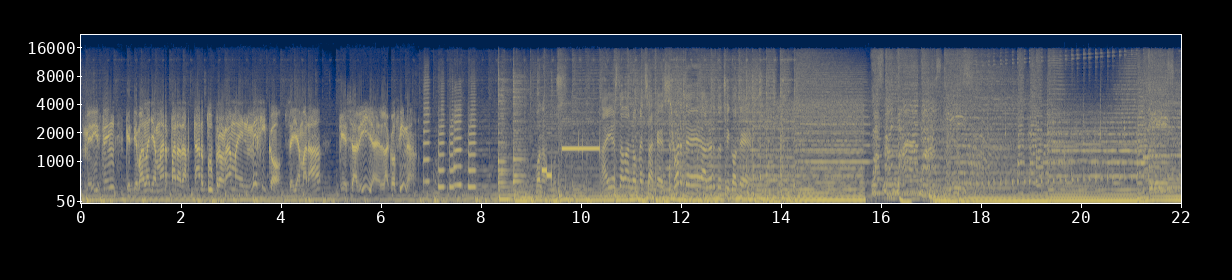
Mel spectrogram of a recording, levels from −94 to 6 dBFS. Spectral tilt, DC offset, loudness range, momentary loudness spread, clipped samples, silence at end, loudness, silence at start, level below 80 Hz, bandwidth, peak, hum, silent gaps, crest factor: -4.5 dB/octave; under 0.1%; 3 LU; 4 LU; under 0.1%; 0 s; -18 LUFS; 0 s; -24 dBFS; 16 kHz; -8 dBFS; none; none; 10 dB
